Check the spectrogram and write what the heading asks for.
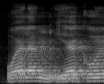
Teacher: സാക്കിനത്തായ മീം ഇൽഹാർ ഷഫവി നൽകി മണിക്കാതെ ഉച്ചരിക്കുക.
